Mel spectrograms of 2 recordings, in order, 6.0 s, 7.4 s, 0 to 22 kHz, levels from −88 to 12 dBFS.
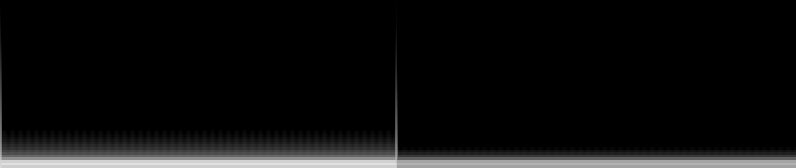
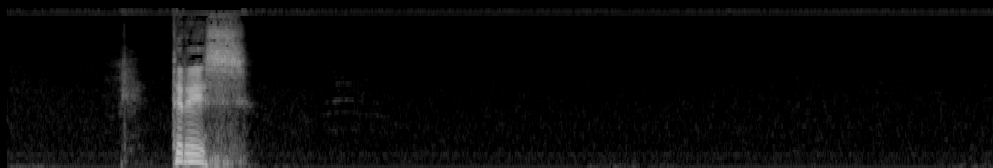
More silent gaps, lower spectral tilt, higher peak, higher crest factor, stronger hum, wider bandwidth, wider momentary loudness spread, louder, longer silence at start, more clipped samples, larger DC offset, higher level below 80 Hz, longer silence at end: neither; first, -22 dB/octave vs -3.5 dB/octave; about the same, 0 dBFS vs -2 dBFS; second, 6 dB vs 26 dB; neither; second, 0.3 kHz vs 17 kHz; second, 18 LU vs 29 LU; first, -5 LUFS vs -18 LUFS; second, 0 s vs 1.3 s; first, 0.3% vs under 0.1%; neither; first, -42 dBFS vs -58 dBFS; second, 0 s vs 5.6 s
